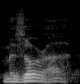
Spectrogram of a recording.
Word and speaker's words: Missouri: Missouri. Mazzora is the way they pronounce it.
